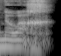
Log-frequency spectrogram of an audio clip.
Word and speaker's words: Noach: It's Noah, the way you pronounce it in English, and the Noah of the Ark in Hebrew is Noach. That's a different sound there.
